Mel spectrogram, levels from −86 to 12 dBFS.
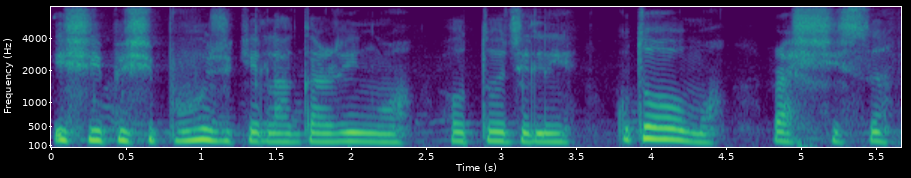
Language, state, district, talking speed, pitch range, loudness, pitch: Sumi, Nagaland, Kohima, 115 wpm, 175-205 Hz, -18 LUFS, 190 Hz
